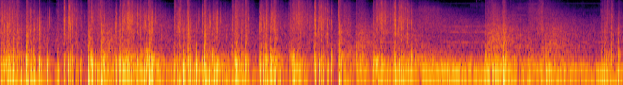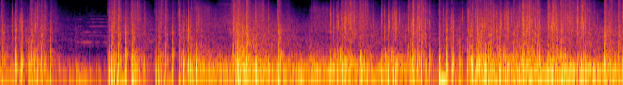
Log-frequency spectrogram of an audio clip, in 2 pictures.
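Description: Rifle volleys and artillery fire in a Civil War strategy video game, dense crackling musketry and booming cannon shots rolling almost continuously, with a brief lull in the middle before the firing resumes loudly.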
